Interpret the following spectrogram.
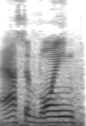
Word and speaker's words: Assiniboine: So another thing to do while you're in Manitoba is you can walk along the, I think it's pronounced Assiniboine River.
